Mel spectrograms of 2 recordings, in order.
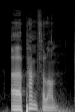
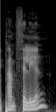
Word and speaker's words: Pamphilon: How is it pronounced? – Pamphilon. – Pamphilon. – Yeah. – Oh, okay. Literally as it's spelled. – But no one ever gets it right. So people call me Pamphilion because there's an I-L-O. No, hang on. What is it? It's P-I-L-O.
